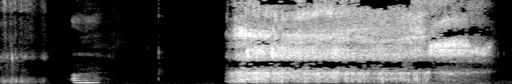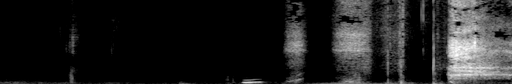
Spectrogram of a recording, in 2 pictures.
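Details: Sneezing triggered by perfume: a loud, long explosive sneeze preceded by a sharp intake of breath, then short sniffs and snorts.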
